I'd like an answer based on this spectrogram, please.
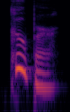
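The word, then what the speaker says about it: Cowper: s coots c o w p e r cooper d a l z i e l dl accent on first syllable d e r b y darby d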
